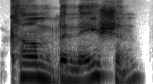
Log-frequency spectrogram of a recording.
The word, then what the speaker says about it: combination: Why do we pronounce the B in combination, but not in combing.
